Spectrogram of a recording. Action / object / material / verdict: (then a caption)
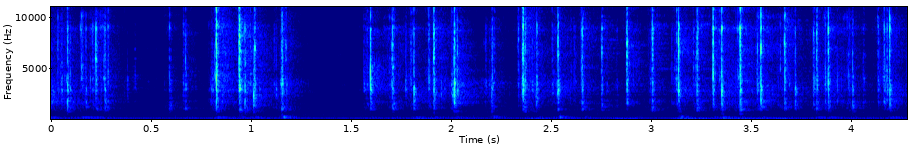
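tap / plastic mechanical keyboard / plastic / none. Fingertips type rapidly on a compact 60% backlit Ducky One 2 Mini mechanical keyboard with Cherry MX Brown switches and plastic keycaps, resting on a desk mat. Dense, bright, short clicks and clacks follow one another in quick bursts with brief pauses, over a steady low hum.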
